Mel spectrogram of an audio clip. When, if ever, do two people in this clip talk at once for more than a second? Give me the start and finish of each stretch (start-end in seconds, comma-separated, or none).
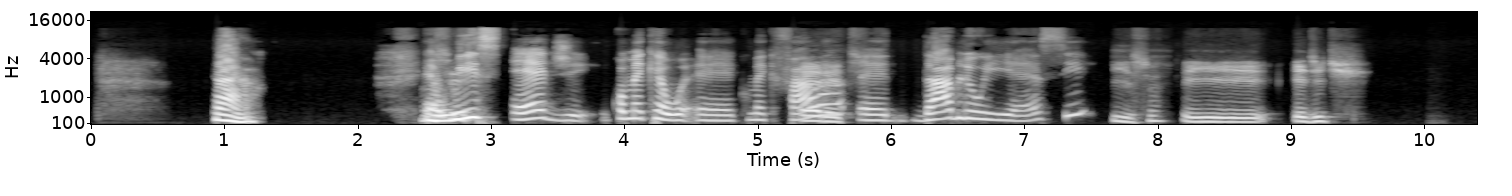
none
